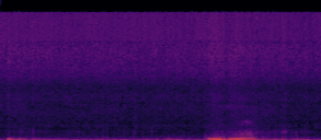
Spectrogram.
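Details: KTO, a sleeping Persian cat in a deep, cozy nap, gives a continuous low, rumbling snore, with a brief louder nasal squeak that dips and rises near the end.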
